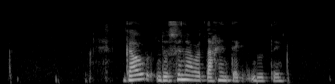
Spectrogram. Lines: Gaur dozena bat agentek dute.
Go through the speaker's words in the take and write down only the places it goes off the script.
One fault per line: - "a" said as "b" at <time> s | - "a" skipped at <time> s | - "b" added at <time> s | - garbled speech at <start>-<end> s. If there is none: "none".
none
